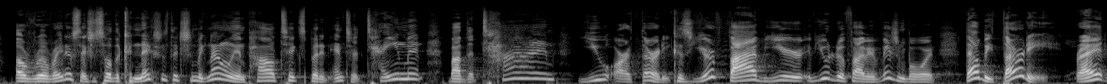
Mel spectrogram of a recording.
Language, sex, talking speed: English, male, 220 wpm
